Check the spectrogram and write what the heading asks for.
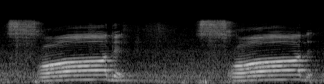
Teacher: اس کو پر پڑھیں گے یعنی زبان کا جو پچھلا حصہ ہے اس کو تالو پر لگائیں گے. صاد منہ بھر کے.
